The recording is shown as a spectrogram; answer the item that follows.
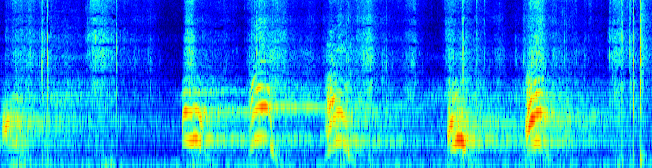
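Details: Treeing dog sounding off at a squirrel it has run up a tree, five strong bawling barks roughly every half second to second, each a bent, ringing note dropping in pitch, little else heard.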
